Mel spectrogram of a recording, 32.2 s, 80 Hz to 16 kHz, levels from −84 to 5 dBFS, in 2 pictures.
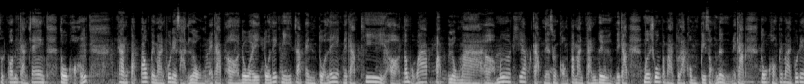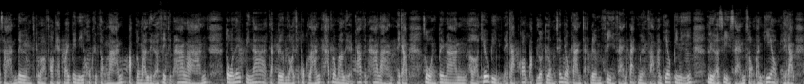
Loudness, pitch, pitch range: -24 LUFS, 140 Hz, 125-155 Hz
